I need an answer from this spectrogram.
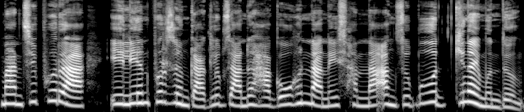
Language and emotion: Bodo, fearful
